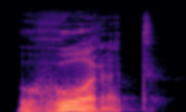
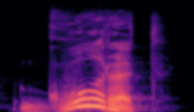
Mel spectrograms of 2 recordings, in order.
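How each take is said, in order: First: The first consonant is a soft breathy h-like sound. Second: The first consonant is a hard plosive g. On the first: This is the Belarusian pronunciation. "мягким, воздушным, очень похожим на английский звук в слове home" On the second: This is the standard Russian pronunciation. "этот звук твердый и взрывной"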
